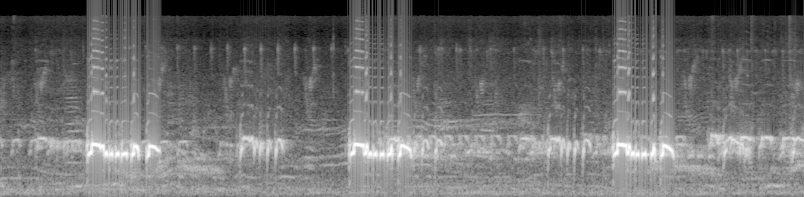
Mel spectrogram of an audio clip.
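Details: Local Indonesian zebra dove singing a lure song meant to make other doves answer; three loud stuttering phrases of quick, bubbly cooing notes arrive about every three seconds, with softer cooing from other doves between them.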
